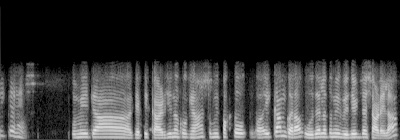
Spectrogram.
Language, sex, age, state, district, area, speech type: Marathi, male, 45-60, Maharashtra, Nagpur, urban, conversation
